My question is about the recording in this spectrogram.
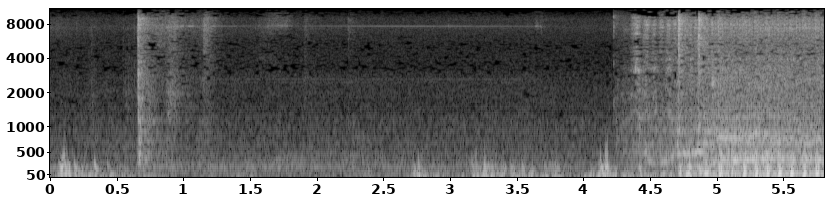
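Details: Yamaha Aerox scooter after cam chain tensioner replaced with homemade manual tensioner: fires up after a few quiet seconds and settles into an even idle, no more sewing-machine clatter from the cam chain; normal idle.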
